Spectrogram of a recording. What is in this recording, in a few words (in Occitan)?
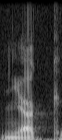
"nhac", Gascon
